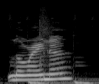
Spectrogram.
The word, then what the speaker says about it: Lorrina: It is Lorena Freeman, L-O-R-R-I-N-A, last name, spell it just like it's said, F-R-E-E-M-A-N.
